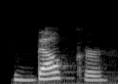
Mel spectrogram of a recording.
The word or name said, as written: belker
